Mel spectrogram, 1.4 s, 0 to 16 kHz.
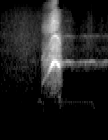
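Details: Impala alarm call aimed at a leopard during a daytime hunt in South Luangwa, Zambia, 2016, a call that ends the hunt: one loud, sharp whistle, slightly arched, fading into a thin steady tone with faint background hiss.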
